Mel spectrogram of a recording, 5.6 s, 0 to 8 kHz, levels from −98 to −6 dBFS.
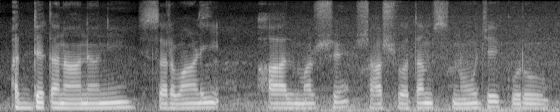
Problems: constant background noise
